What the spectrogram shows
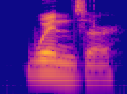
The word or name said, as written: Windsor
